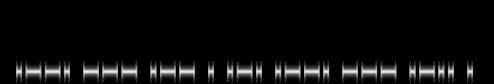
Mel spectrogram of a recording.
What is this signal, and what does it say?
Morse code, heard as a keyed tone, about 25 wpm, 600 Hz. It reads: POWERPOLE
